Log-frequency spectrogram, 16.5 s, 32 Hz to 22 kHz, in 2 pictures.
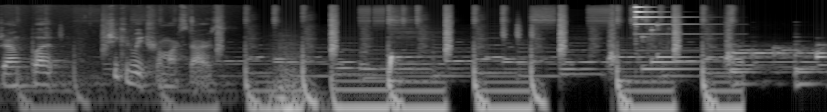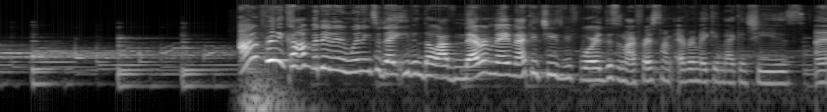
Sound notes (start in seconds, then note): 2.6 smooth music plays; 6.4 text chimes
